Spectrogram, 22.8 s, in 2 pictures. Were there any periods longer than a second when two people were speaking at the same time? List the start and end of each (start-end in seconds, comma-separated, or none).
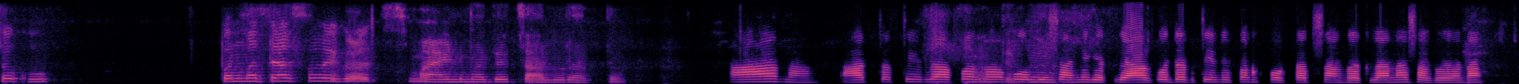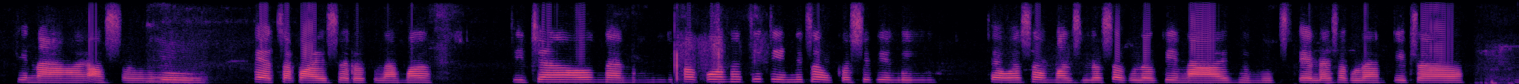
none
